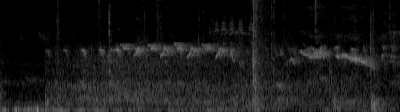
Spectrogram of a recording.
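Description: Faint bird chirping: a quick run of short high notes, then a single falling note near the end, over faint outdoor background hiss.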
